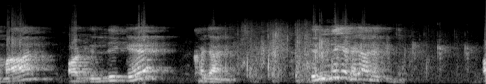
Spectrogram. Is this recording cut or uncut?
uncut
